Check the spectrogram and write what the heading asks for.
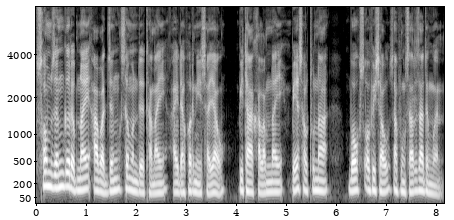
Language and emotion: Bodo, neutral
